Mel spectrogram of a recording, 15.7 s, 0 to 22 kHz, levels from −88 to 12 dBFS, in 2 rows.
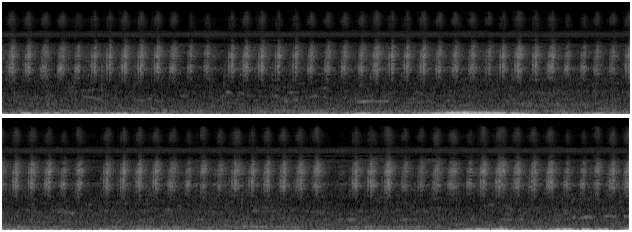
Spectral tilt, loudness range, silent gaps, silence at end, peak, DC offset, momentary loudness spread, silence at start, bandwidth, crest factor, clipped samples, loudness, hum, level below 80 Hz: -2.5 dB/octave; 3 LU; none; 0 s; -12 dBFS; under 0.1%; 6 LU; 0 s; 15.5 kHz; 20 dB; under 0.1%; -39 LUFS; none; -36 dBFS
